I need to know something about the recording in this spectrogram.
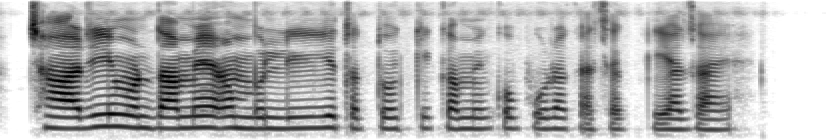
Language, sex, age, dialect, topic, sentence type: Hindi, female, 18-24, Awadhi Bundeli, agriculture, question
